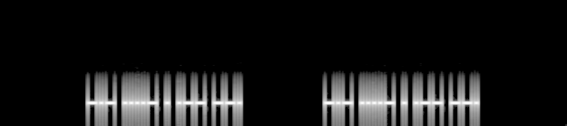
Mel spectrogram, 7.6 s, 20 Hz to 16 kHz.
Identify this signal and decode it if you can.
Morse code, heard as a keyed tone, about 30 wpm, 700 Hz. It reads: K4EWG K4EWG
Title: Call Signs Repeated 3x - 30wpm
